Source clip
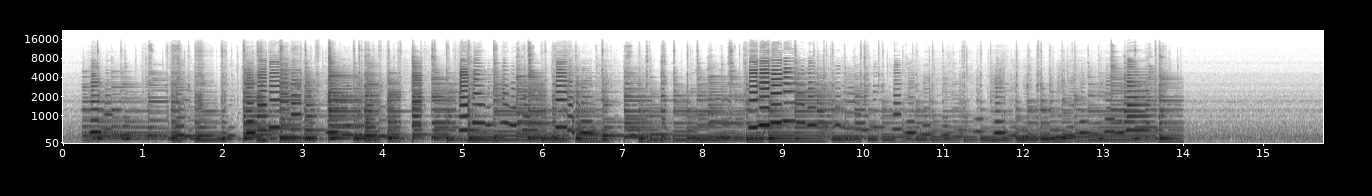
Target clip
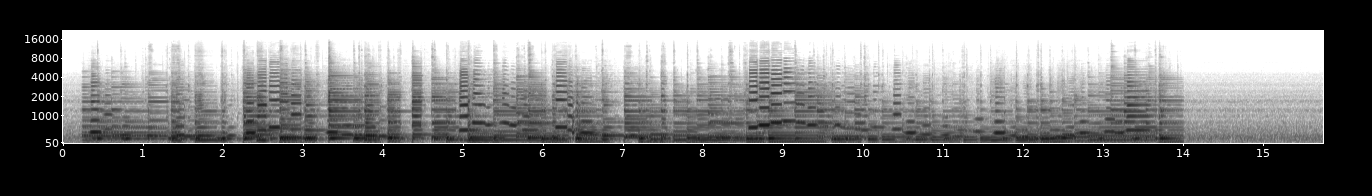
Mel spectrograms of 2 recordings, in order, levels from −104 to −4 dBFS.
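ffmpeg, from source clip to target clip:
ffmpeg -i in.wav -af "bass=frequency=250:gain=3,treble=frequency=4000:gain=-12" out.wav

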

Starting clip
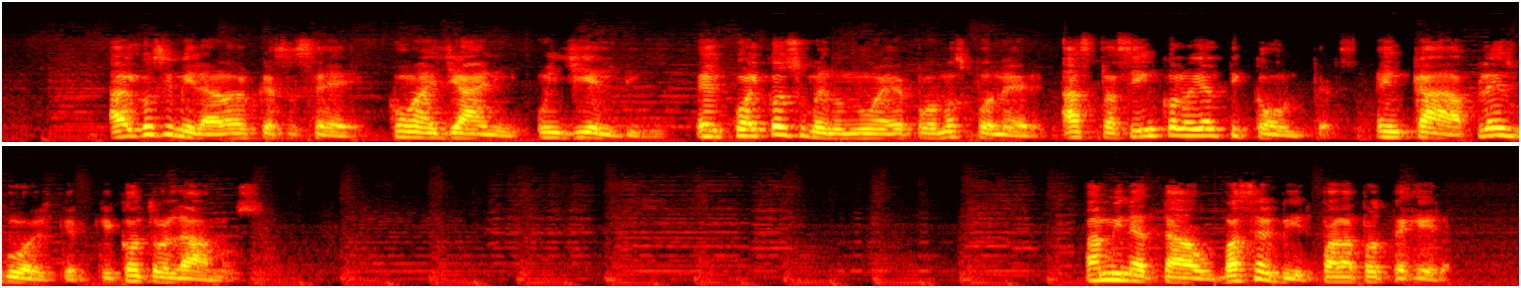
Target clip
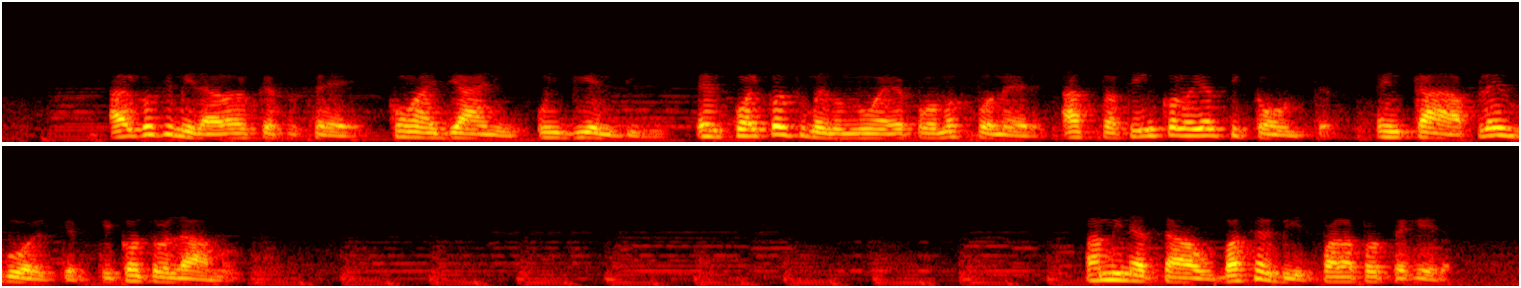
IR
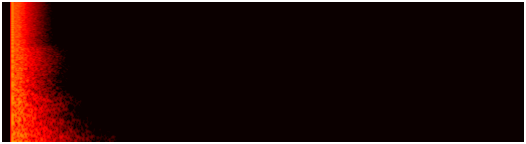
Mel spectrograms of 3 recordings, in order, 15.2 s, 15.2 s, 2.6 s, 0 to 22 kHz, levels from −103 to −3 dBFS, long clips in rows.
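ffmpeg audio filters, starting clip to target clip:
-af "lowpass=frequency=1000:width=0.5412,lowpass=frequency=1000:width=1.3066,volume=-6dB"

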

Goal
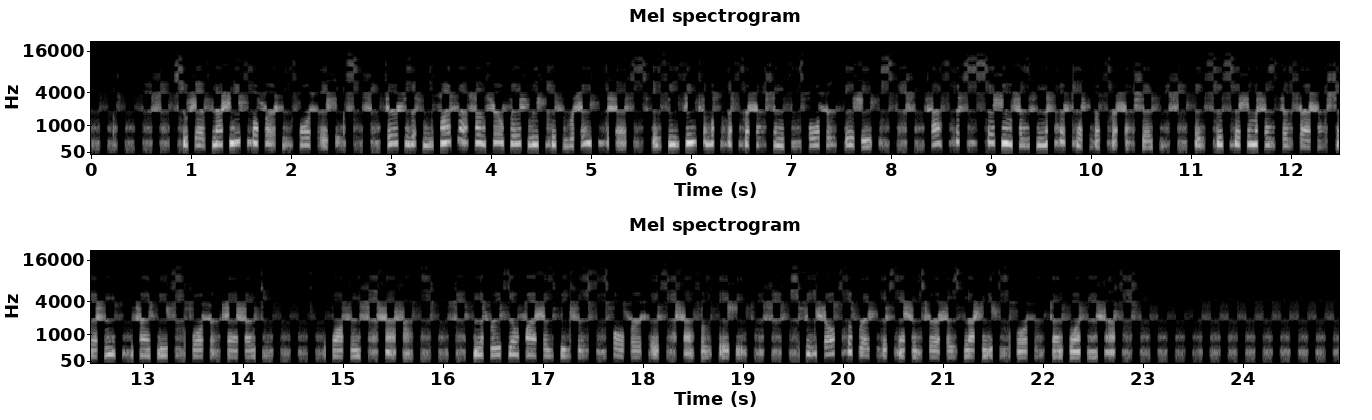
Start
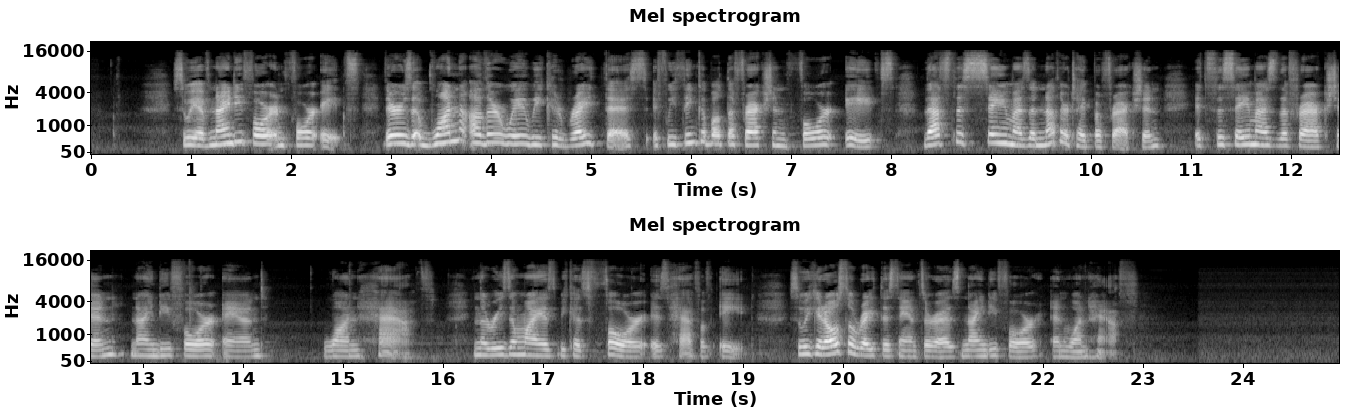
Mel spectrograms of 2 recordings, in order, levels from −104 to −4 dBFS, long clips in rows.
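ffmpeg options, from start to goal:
ffmpeg -i in.wav -filter_complex "[0:a]acompressor=threshold=-38dB:ratio=4,asplit=3[link_01][link_02][link_03];[link_01]bandpass=frequency=300:width_type=q:width=8,volume=0dB[link_04];[link_02]bandpass=frequency=870:width_type=q:width=8,volume=-6dB[link_05];[link_03]bandpass=frequency=2240:width_type=q:width=8,volume=-9dB[link_06];[link_04][link_05][link_06]amix=inputs=3:normalize=0,afftfilt=real='re*gt(sin(2*PI*5.7*pts/sr)*(1-2*mod(floor(b*sr/1024/2000),2)),0)':imag='im*gt(sin(2*PI*5.7*pts/sr)*(1-2*mod(floor(b*sr/1024/2000),2)),0)':win_size=1024:overlap=0.75,volume=15.5dB" out.wav

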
